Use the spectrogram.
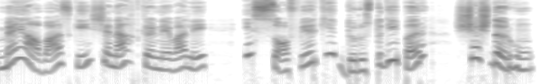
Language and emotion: Urdu, surprised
